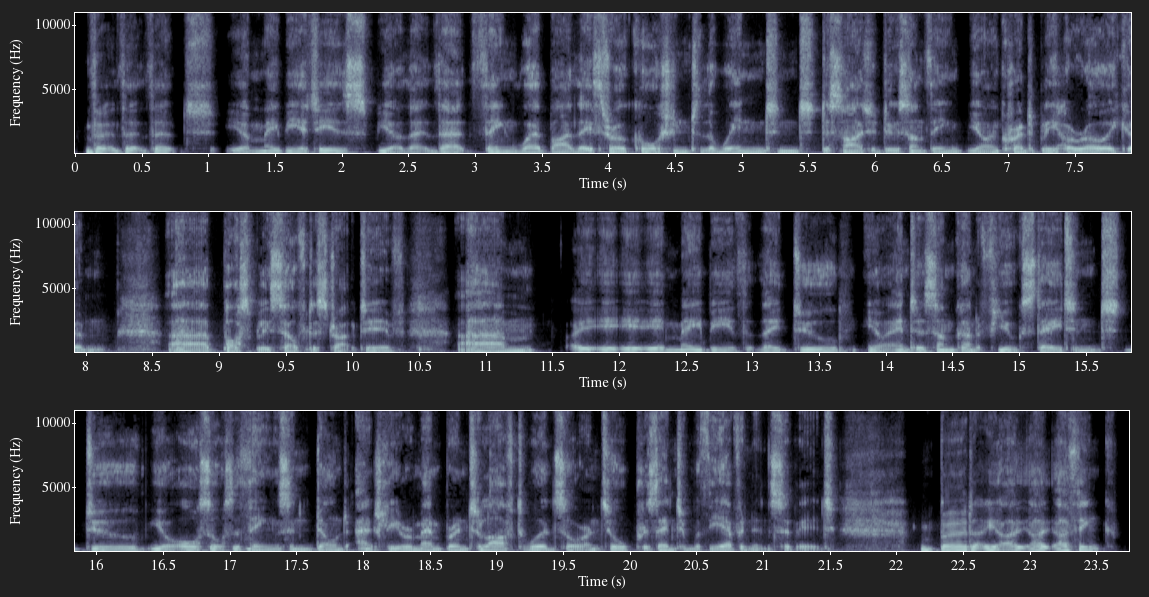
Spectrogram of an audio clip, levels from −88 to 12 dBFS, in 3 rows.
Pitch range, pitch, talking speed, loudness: 85-110 Hz, 95 Hz, 195 wpm, -19 LUFS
